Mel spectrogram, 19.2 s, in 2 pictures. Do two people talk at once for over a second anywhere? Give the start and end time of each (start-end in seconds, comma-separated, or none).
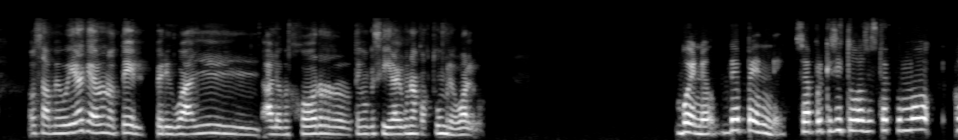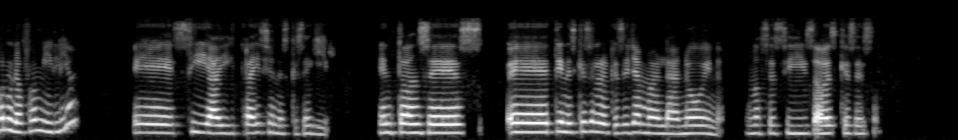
none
